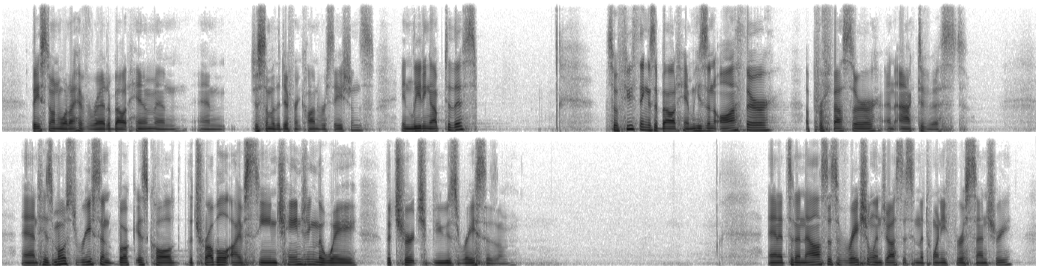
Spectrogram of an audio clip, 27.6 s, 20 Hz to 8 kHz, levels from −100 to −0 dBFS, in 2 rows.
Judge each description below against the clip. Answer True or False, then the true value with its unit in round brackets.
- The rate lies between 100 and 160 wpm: True (135 wpm)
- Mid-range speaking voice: False (125 Hz)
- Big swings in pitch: False (3.6 semitones)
